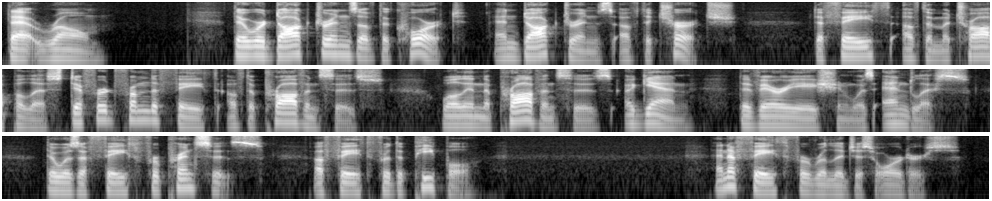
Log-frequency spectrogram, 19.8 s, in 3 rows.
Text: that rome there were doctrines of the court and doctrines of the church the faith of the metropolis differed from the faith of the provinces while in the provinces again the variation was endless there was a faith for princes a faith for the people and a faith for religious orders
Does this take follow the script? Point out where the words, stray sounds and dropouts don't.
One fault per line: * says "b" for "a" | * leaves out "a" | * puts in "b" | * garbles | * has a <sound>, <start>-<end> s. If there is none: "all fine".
all fine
